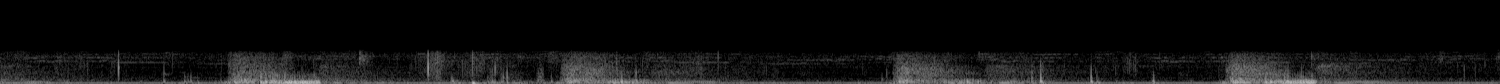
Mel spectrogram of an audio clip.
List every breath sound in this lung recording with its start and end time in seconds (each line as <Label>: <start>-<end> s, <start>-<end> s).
Inhalation: 2.20-3.23 s, 5.58-6.45 s, 8.90-9.89 s, 12.28-13.26 s
Rhonchi: 2.49-3.23 s, 6.68-7.38 s, 9.87-10.70 s, 13.36-14.19 s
